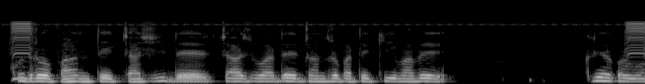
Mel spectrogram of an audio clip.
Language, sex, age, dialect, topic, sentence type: Bengali, female, 36-40, Northern/Varendri, agriculture, question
